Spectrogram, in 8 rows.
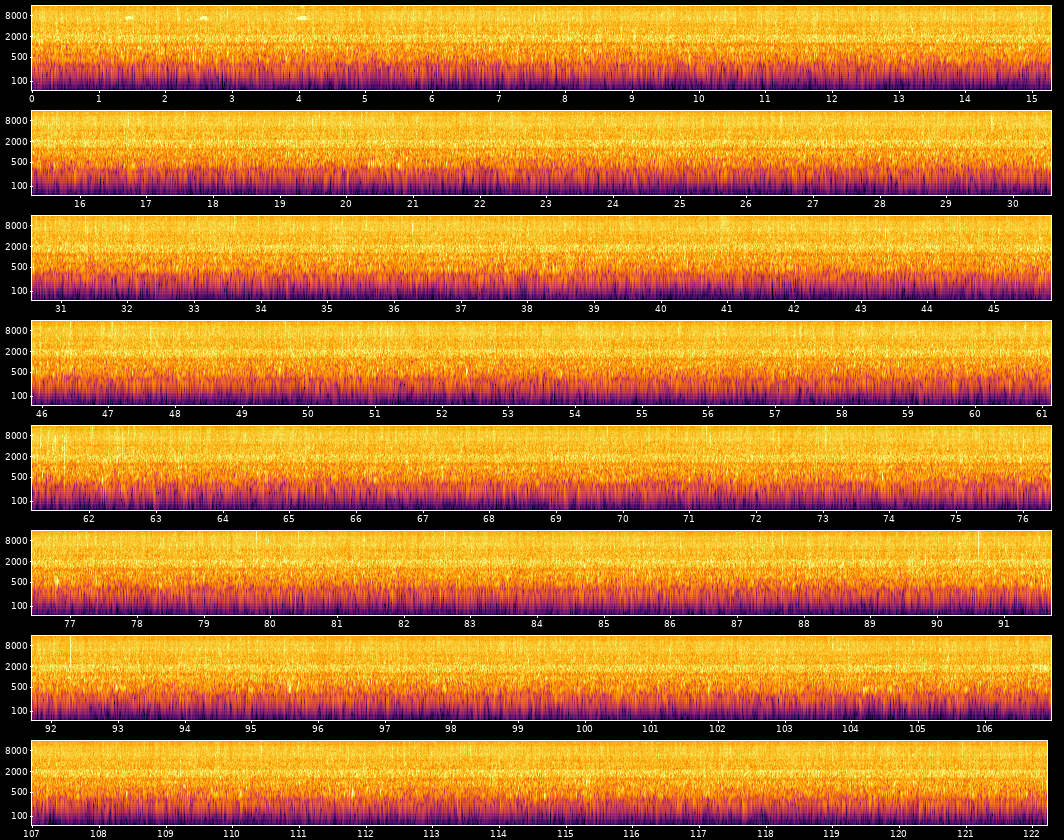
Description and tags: noise of a small stream. Recorded with Primo EM172 capsules inside widscreens, FEL Microphone Amplifier BMA2, PCM-M10 recorder. Near El Hoyo (Ciudad Real, Spain)
field-recording, Spain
